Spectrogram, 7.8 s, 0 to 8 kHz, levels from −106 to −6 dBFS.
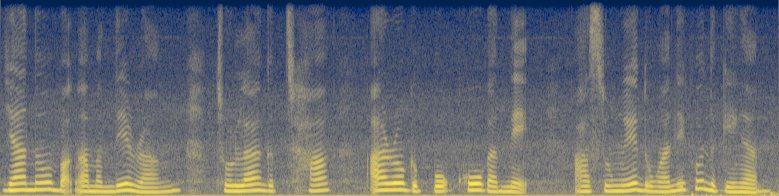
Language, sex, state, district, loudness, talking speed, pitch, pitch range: Garo, female, Meghalaya, South Garo Hills, -15 LUFS, 90 wpm, 225 Hz, 205-260 Hz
